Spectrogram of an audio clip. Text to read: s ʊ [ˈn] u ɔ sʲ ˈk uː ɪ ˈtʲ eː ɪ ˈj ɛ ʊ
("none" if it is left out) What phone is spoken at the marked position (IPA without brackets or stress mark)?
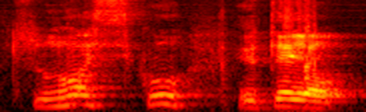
n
